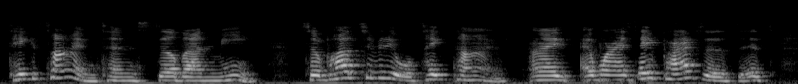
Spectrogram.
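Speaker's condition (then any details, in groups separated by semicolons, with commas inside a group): Slurred speech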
